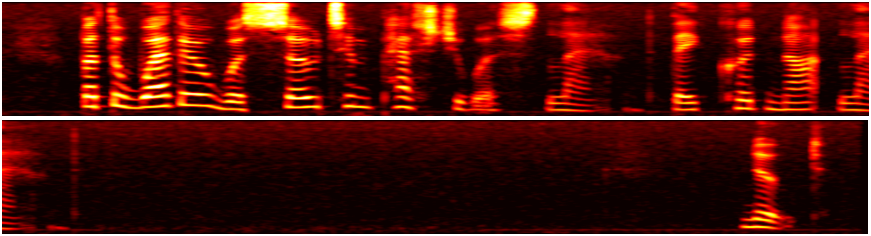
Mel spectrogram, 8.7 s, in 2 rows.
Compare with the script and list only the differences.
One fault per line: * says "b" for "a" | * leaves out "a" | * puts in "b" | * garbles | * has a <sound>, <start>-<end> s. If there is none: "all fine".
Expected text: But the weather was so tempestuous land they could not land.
all fine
